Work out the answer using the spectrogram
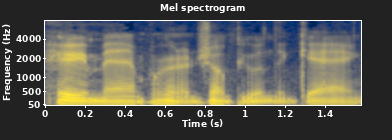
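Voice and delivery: mock grave, hushed, very deep, quiet, menacing. Retelling a game scene, doing the rival gang member mock dark and serious. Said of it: "it's like really dark and serious".

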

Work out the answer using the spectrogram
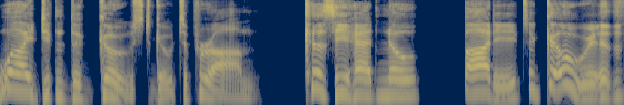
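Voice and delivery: put-on eerie spooky ghost voice. Telling a ghost joke, in a spooky ghost voice. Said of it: "That spooky voice".

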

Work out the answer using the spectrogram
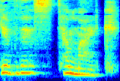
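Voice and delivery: hushed, slow, secretive half-whisper. Retelling a moment during a family fight: imitating someone half-whispering. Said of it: "she whispers in your ear".

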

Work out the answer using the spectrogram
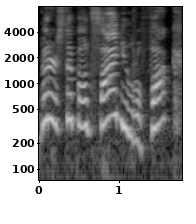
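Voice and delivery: very high squeak, swooping and swinging around in pitch. Joking about being attacked by a mascot: Mickey Mouse voice. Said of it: "Mickey Mouse is, like, sneaking up on you. He's like".

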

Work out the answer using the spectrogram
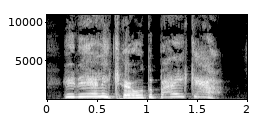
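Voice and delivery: frantic scream, very high and very loud. Reading a scene where a patron accuses the bread man: screaming. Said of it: "screams one of the men".

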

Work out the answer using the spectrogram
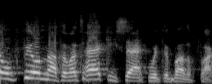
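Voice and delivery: put-on South Boston accent. Imagining South Boston people in the scene, put on a South Boston accent. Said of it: "I just imagine Southy fucking Boston people".

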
